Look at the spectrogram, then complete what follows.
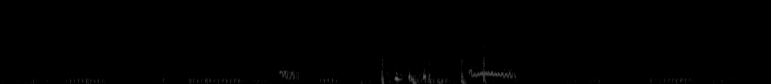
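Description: Faint cat purring, a low hum pulsing about once a second with each breath. About three to five seconds in come a few louder short clicks and rustles as the tabby licks the black cat's head.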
